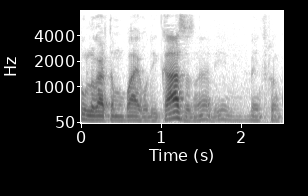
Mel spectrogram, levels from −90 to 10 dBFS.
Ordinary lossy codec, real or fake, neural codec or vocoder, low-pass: MP3, 48 kbps; real; none; 7.2 kHz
